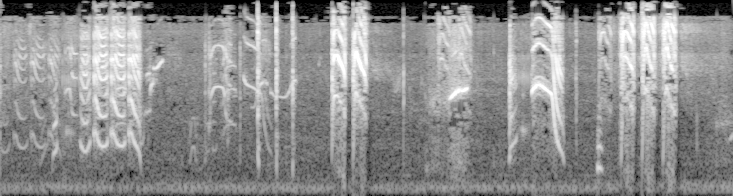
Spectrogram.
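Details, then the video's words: Parrot giving a few wavering whistled notes, then a series of short, harsh, noisy squawks and one bright upslurred squeak, separated by quiet pauses, with a steady low hum behind. "Parrot talking video amazon natural sound group parrot voice"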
